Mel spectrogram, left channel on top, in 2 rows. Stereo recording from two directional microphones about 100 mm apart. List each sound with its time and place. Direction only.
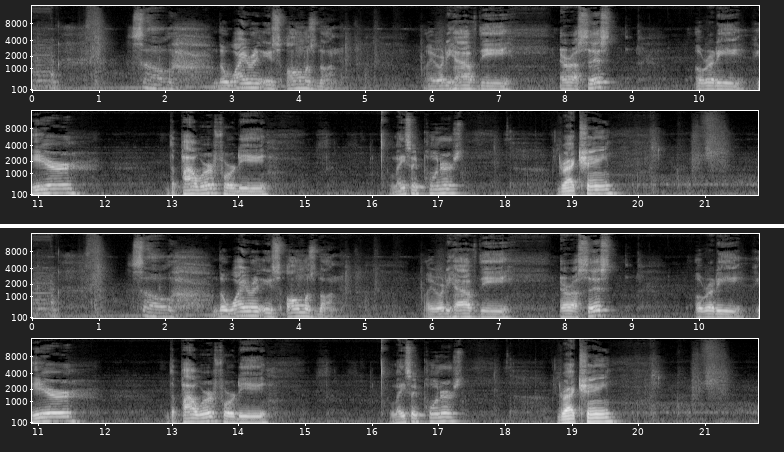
0.4 s music: 35° right (ahead or behind)
1.4 s speech: 35° right (ahead or behind)
5.9 s speech: 40° right (ahead or behind)
9.9 s speech: 20° right (ahead or behind)
12.9 s speech: 15° right (ahead or behind)
16.1 s speech: 20° right (ahead or behind)
19.5 s a sound: 90° right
